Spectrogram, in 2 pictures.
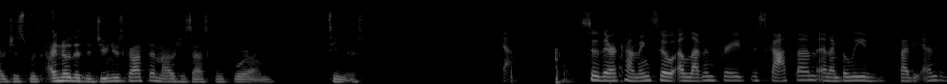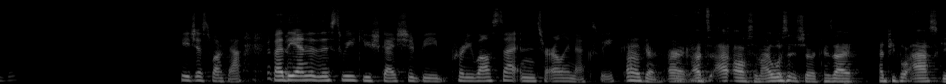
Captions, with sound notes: if there was a delay in the timeline? I just was, I know that the juniors got them. I was just asking for seniors. - Yeah. So they're coming. So 11th grade just got them, and I believe by the end of this, (audio cuts out) he just walked out. By the end of this week, you guys should be pretty well set into early next week. - Oh, okay, all right, awesome. I wasn't sure.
